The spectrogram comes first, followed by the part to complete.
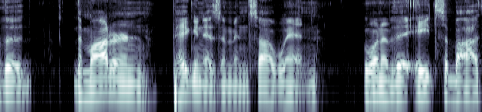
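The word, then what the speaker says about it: Samhain: So, um, how did you pronounce the the Celtic holiday? Sawin. I put it on the cover page. Uh, s a h w i n. Sawin was one of the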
